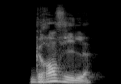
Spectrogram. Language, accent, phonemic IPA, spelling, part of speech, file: French, France, /ɡʁɑ̃.vil/, Granville, proper noun, LL-Q150 (fra)-Granville.wav
- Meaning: a small town and commune of Manche department, Normandy, France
